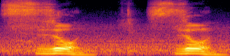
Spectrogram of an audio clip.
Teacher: 그래서 여러분들이 원어민 소리를 자세히 들어보시다 보면 때로 이거를 되게 천천히 발음하시는 원어민들은 S 소리를 앞에 달고 시작을 해요. · 앞에 S 소리에서 시작해서 Z로 바뀌었다가 own으로 합쳐지는데요. zone. 이렇게 때로는 앞에서 호흡으로 시작되는 발음처럼 넘어오는 단계들이 Z 사운드의 원리라고 생각하시면 됩니다.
